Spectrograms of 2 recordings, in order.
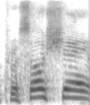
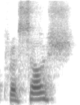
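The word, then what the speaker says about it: prosoche: you shift perspectives um prosoci or prososh I'm not sure I've heard it pronounced two different ways just means attention and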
